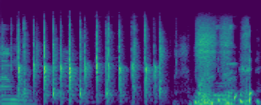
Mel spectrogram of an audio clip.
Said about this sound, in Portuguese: Aê, palmas, palmas, palmas, palmas, palmas.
